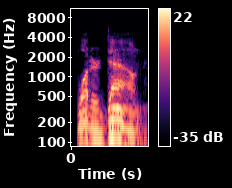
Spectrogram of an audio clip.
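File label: "watered-down", American English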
